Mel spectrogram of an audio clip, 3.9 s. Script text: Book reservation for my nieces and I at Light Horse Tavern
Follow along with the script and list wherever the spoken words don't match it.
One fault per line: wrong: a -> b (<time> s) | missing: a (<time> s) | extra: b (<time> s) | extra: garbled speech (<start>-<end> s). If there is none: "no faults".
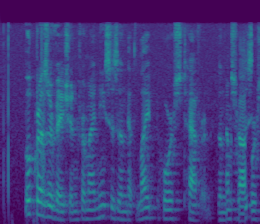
missing: I (1.9 s)
extra: garbled speech (3.3-3.9 s)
